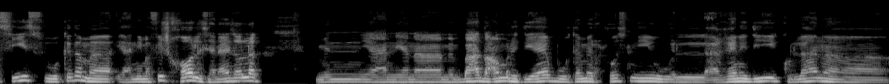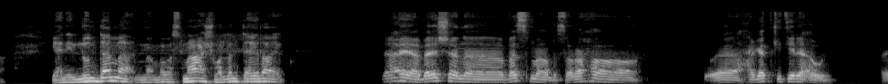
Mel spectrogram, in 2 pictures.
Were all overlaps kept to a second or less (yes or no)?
yes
